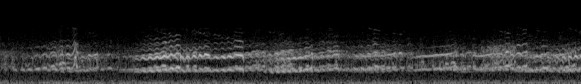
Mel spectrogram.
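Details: Chorus of mountain brown frogs, Rana ornativentris, in Kumamoto Prefecture's Kuma basin, Japan, many frogs croaking together in a thick, throbbing wall of rapid rattling notes that swells and eases.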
